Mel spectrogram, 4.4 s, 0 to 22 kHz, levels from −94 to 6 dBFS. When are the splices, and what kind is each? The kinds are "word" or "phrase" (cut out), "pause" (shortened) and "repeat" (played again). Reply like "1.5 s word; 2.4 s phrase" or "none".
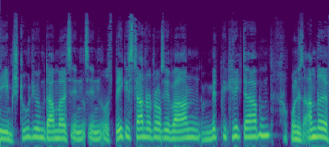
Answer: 1.1 s repeat; 2.1 s word; 2.7 s word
